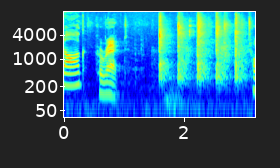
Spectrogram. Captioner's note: audience applauding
